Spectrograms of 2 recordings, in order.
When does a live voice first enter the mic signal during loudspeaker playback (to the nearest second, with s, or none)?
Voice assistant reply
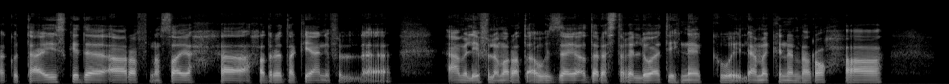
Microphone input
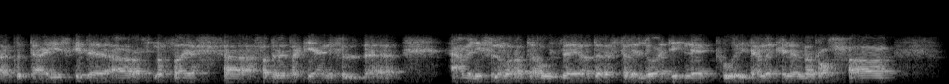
none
